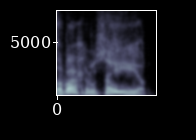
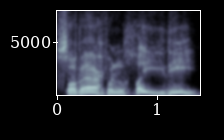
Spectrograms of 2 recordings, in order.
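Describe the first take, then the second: First: The last word ends on a bare consonant. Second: The last word ends with a final vowel.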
